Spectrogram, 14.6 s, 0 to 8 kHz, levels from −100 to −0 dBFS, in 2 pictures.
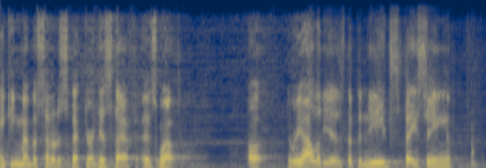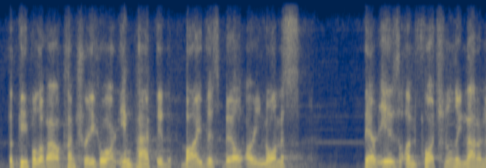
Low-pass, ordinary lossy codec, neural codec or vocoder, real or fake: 7.2 kHz; Opus, 32 kbps; codec, 44.1 kHz, 2.6 kbps, SNAC; fake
